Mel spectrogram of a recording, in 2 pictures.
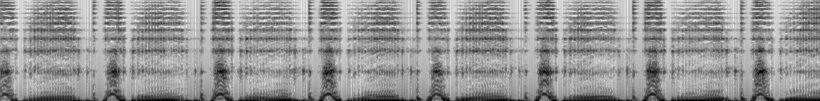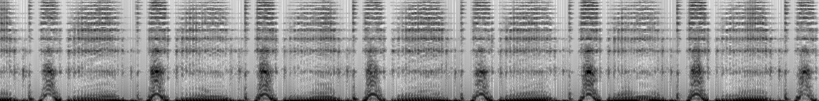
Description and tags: saw brain
bass, fx, reason, saw, woble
